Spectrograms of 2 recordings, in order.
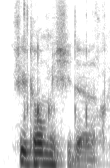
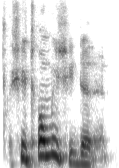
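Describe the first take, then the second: First: A teasing whispered repeat; whispered aside. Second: Said in the usual way. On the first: Shown as a demonstration. Streamer to viewers about Maria, whispered. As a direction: whisper it like a secret to the camera.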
